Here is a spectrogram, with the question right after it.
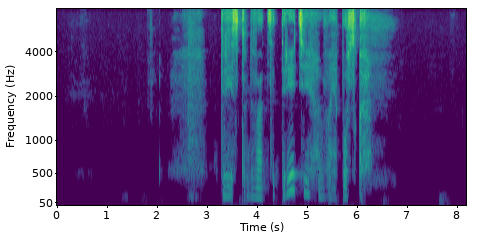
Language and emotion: Russian, sad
